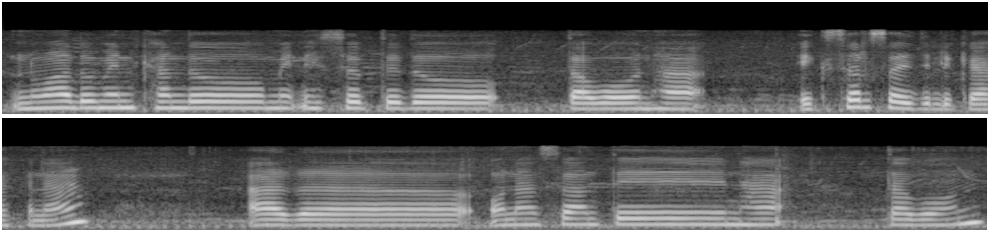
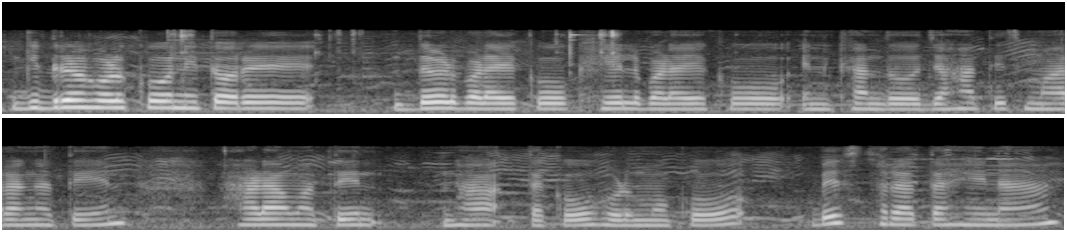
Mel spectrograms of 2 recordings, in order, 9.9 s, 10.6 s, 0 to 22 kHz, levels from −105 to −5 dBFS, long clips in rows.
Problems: constant background noise, continuous background conversations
